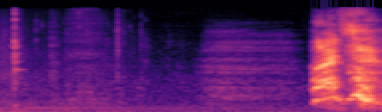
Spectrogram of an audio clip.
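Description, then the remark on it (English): Someone fakes a sneeze on command: near-silence with a faint breath, then a loud, sharp two-part burst, a quick intake and a forceful "choo" that ends abruptly. “can you sneeze on command?”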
